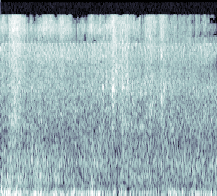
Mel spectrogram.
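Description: Wind buffeting a phone microphone outdoors: an uneven low rumble with faint hiss above it.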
